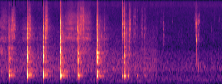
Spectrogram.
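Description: Close crunchy chewing on a mouthful of homemade five-ingredient high-protein queso, about six sharp, evenly spaced bites that soften and trail off into quieter chews, with no talking.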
